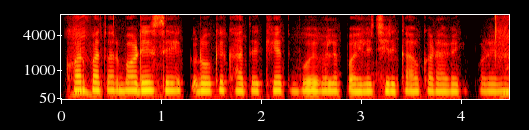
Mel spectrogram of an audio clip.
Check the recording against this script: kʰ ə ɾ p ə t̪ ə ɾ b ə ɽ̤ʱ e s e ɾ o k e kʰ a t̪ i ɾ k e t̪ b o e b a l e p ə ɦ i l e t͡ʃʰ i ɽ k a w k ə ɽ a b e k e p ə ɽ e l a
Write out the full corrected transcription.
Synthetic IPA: kʰ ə ɾ p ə t̪ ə ɾ b ə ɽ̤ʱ e s e ɾ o k e kʰ a t̪ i ɾ kʰ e t̪ b o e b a l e p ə ɦ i l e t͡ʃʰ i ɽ k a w k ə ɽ a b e k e p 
